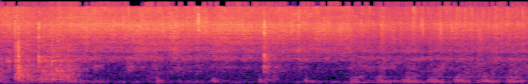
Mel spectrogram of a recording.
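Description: A semolina dish stirred in a hot pan, a continuous sizzle broken by repeated scraping strokes of the spoon, close and clear with no talking.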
